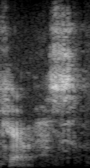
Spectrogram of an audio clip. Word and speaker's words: Kiritimati: So you can see it is the other side of the world, and the island of Kiritimati, or Kirimas, as it should be pronounced.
